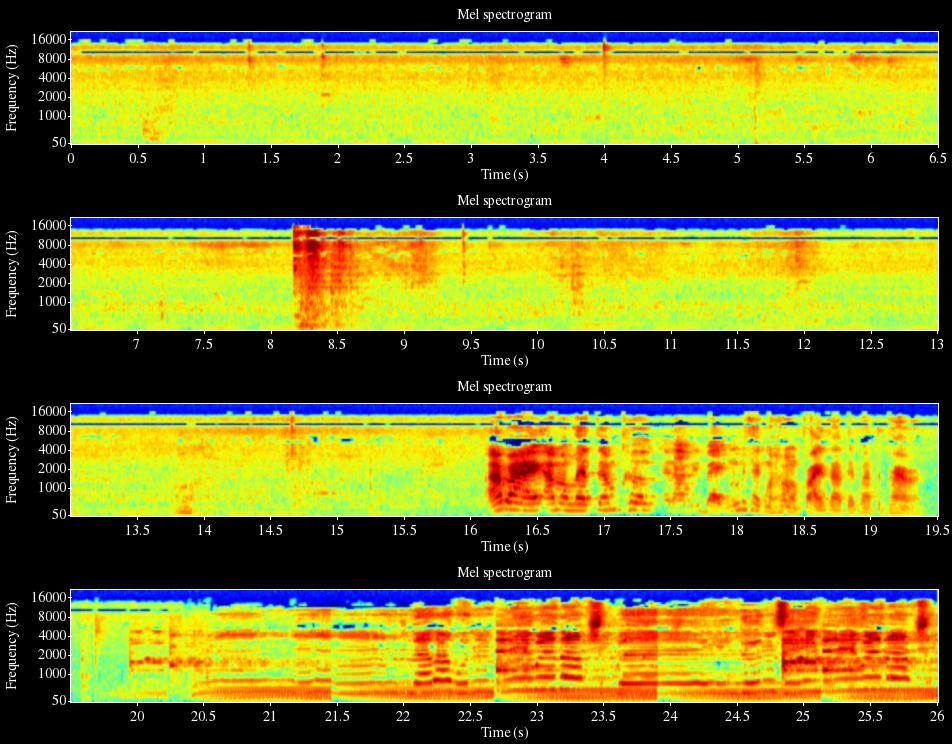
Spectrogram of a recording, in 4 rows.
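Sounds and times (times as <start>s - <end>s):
low appliance hum: 0.0s - 26.0s.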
